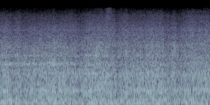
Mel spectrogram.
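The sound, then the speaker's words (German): A U-Bahn subway train bound for Farmsen rumbles steadily as it pulls out, a constant loud roar of wheels and motor with a faint high whine, no voices. “Klunk, klunk. Ausfahring U-Bahn.”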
